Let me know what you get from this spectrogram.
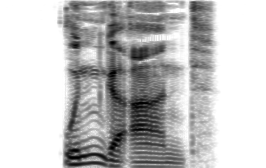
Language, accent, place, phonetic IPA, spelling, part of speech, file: German, Germany, Berlin, [ˈʊnɡəˌʔaːnt], ungeahnt, adjective, De-ungeahnt.ogg
- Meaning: unsuspected, unforeseen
